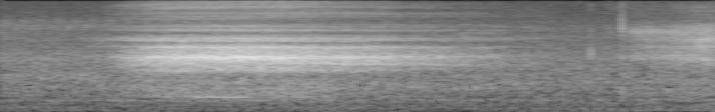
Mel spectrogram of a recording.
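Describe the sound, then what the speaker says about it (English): A single deep breath drawn in during a yoga flow, a soft airy swell rising and fading over about two seconds, close and alone. "Take a breath."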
